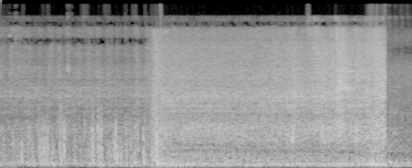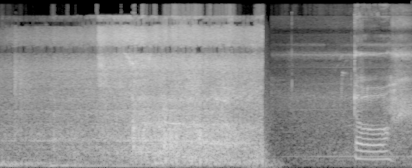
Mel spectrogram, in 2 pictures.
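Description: A passenger train starts off and runs along the tracks, a loud continuous rumble with rail clatter that swells midway, then drops away near the end as a brief tone sweep sounds.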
